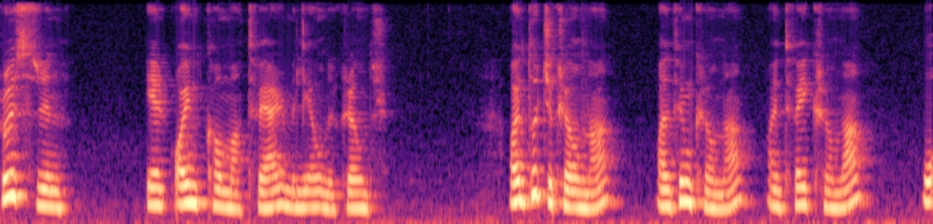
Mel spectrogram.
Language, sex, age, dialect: Faroese, female, 61+, Norðurstreymoy/Eysturoy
